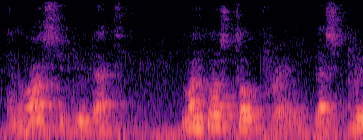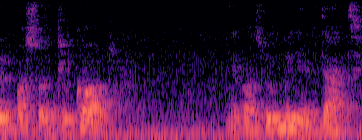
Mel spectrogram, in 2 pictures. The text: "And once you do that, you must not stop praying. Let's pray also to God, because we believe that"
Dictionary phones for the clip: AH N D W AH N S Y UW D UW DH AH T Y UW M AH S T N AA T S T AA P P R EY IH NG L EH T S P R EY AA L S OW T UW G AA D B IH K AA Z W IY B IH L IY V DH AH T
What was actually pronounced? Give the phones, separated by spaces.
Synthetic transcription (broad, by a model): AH N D W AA L S Y UW D UW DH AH T Y UW M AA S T N AA T S T AA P P R EY IH NG L EH T S P R EY AA L S OW T UW G AA D B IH K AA S W IY B IH L IY V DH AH T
